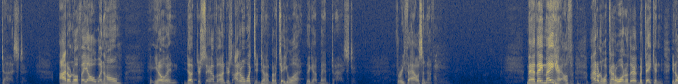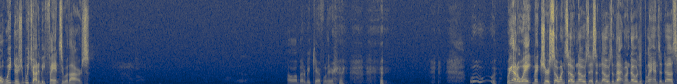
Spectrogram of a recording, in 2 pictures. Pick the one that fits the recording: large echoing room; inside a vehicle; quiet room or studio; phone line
large echoing room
